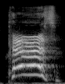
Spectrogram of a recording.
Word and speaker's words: Cerys: Keris! – It's Welsh, lol, because it's spelled C-E-R-Y-S, but he's written, pronounced K-E-R-I-S.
